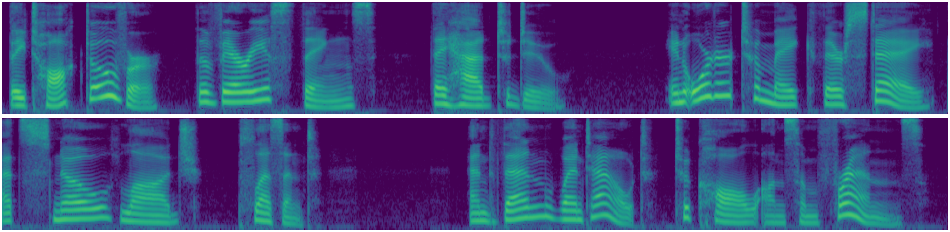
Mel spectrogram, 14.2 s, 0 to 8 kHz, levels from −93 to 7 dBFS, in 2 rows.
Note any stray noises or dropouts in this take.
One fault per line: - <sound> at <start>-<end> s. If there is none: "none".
none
